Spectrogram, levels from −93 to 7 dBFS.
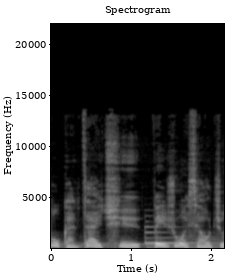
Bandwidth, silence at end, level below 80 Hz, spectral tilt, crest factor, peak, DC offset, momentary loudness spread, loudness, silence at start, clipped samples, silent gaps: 14 kHz; 0 s; -62 dBFS; -6 dB/octave; 16 dB; -6 dBFS; under 0.1%; 7 LU; -24 LUFS; 0 s; under 0.1%; none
